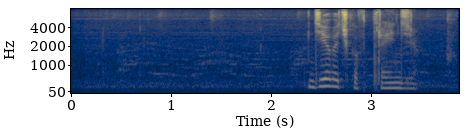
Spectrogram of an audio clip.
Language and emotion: Russian, neutral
